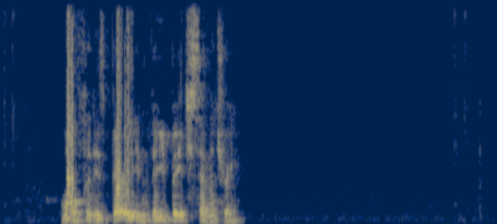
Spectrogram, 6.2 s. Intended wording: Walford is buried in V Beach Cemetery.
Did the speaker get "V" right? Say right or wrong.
right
